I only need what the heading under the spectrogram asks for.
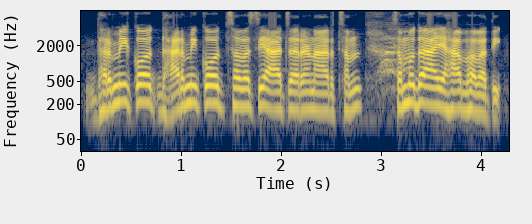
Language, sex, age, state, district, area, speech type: Sanskrit, male, 18-30, Karnataka, Davanagere, rural, spontaneous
